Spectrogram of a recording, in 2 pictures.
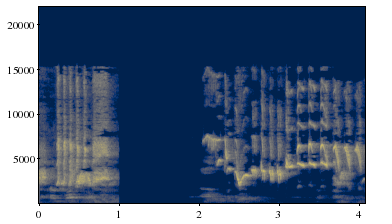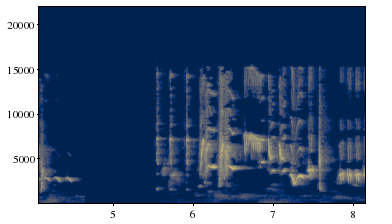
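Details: Orange-headed thrush, Vietnam, in competitive song: three bursts of rapid, chattering notes with buzzy and whistled elements, fast repeated elements in each burst, separated by about a second of silence.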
